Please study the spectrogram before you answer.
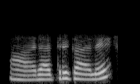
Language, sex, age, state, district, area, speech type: Sanskrit, female, 18-30, Kerala, Thrissur, rural, conversation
